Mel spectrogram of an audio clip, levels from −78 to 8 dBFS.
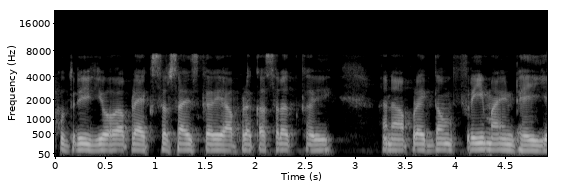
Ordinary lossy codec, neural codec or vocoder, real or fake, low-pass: none; vocoder, 22.05 kHz, 80 mel bands, WaveNeXt; fake; 7.2 kHz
